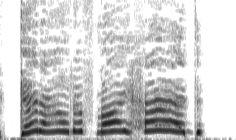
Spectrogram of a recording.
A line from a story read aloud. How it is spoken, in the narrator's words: I shrieked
